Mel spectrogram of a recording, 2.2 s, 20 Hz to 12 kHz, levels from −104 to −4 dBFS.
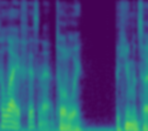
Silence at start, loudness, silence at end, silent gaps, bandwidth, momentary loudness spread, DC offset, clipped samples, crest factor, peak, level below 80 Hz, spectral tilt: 0 s; -31 LUFS; 0 s; none; 12 kHz; 11 LU; under 0.1%; under 0.1%; 18 dB; -12 dBFS; -42 dBFS; -6.5 dB/octave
